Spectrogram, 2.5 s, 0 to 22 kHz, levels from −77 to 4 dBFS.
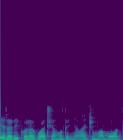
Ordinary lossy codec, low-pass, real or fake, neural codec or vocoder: none; 5.4 kHz; real; none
